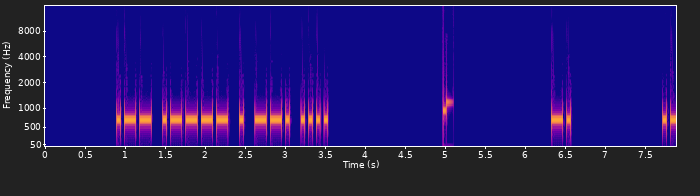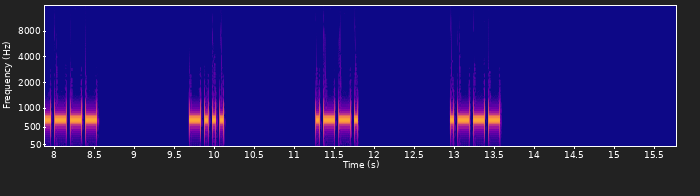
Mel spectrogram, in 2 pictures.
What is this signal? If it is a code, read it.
Morse code, heard as a keyed tone, about 25 wpm, spaced as for 11 wpm, 700 Hz. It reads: W1EGH N1BPJ
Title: USA Call Signs - 5 Characters - 8x Character Spacing - 25wpm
